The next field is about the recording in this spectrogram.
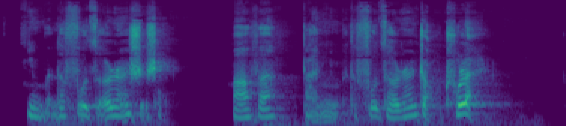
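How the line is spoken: Deep, stern question. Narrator (Chinese): 苏哲立即沉声问道

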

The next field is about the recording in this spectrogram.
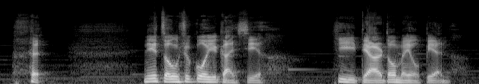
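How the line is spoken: Sudden laugh. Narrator (Chinese): 展望沉默一呼，忽然笑了

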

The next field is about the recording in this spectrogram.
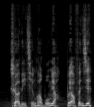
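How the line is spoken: Laughing mock scolding. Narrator (Chinese): 龙宇自然明白他的意思，笑骂道

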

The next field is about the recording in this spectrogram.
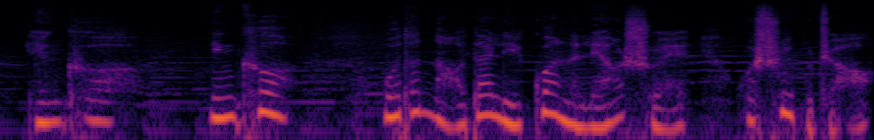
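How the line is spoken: Quiet, hushed voice. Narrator (Chinese): 他小声对父亲说

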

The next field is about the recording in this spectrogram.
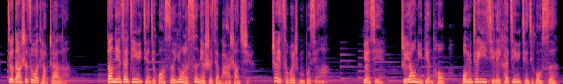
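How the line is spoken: Faint smile. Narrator (Chinese): 严立浩淡淡一笑

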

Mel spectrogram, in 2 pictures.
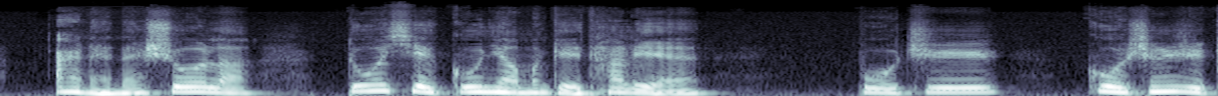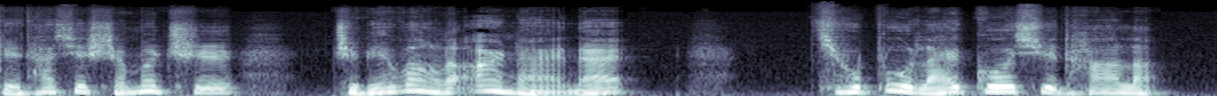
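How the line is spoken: Cheerful, smiling. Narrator (Chinese): 丫头笑着去了，半日回来，说

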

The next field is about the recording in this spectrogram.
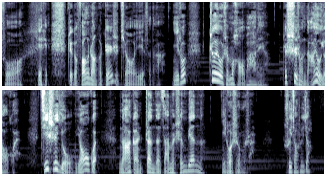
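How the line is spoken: Giggling at bedside. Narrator (Chinese): 他俩就在枕边嬉笑道

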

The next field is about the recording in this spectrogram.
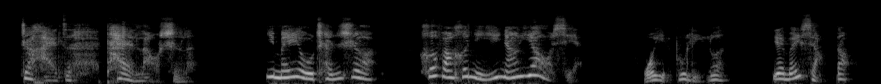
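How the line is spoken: Sighing. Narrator (Chinese): 贾母叹道

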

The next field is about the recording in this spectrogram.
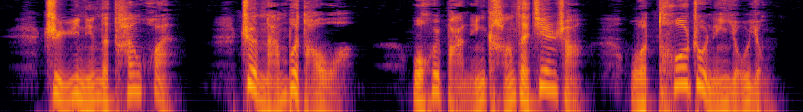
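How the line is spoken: Loud. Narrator (Chinese): 戴斯大声说

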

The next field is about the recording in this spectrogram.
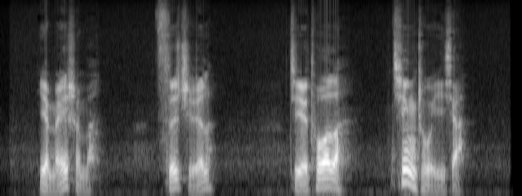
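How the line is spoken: Flat, casual. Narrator (Chinese): 夏医生淡淡道

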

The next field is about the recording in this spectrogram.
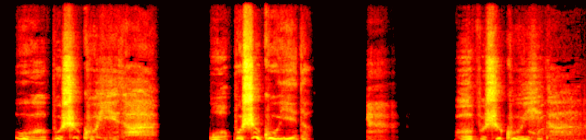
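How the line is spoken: Trembling middle-aged man mumbling. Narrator (Chinese): 卡车司机是个四十多岁的中年男子，瑟瑟发抖，嘴里不停喃喃重复着

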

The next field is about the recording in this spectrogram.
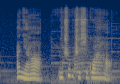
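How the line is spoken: Timid, quiet. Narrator (Chinese): 师姐小声翼翼地说道

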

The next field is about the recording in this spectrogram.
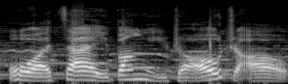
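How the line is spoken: Old immortal, laughing. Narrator (Chinese): 老神仙笑着说

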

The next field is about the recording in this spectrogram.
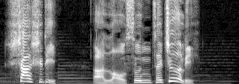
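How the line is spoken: Loud shout. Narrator (Chinese): 孙悟空在八戒耳边忍不住高声叫道

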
